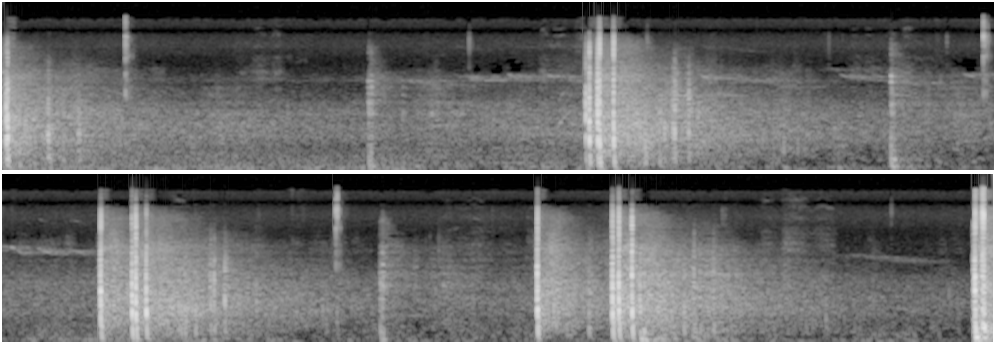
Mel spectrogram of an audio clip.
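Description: Aerial fireworks bursting overhead: a loud bang about every four seconds, each trailing off over about a second, with fainter single pops in between.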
